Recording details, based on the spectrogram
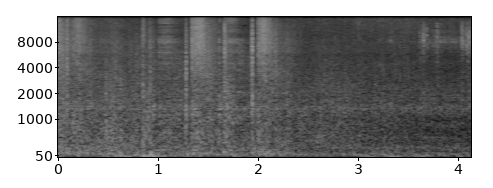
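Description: Artillery strike explosions in the War Thunder video game, a burst of heavy, rumbling booms close together in the first two seconds that fade into a lingering low roar.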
